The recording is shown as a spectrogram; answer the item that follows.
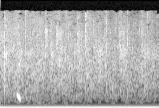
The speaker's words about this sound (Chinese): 巴不得你们的拍手是荣耀上帝。 你的拍手哦 ，OK， 巴不得你的拍手是荣耀上帝。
